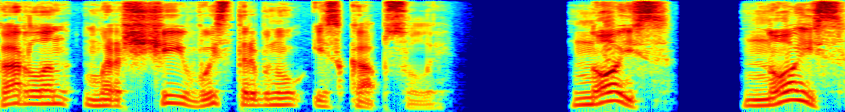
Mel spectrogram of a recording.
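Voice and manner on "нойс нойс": shouting with all his might. Jumping out of a capsule, a man calls into an empty sector: shouting with all his might. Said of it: "з усієї сили гукав він".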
